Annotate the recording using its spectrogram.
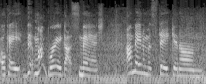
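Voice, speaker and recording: At a very slow pace, a woman speaks in a raised, projected voice over noticeable background noise. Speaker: truck driver vlogger. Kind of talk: casual vlog chat. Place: car. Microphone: phone near.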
